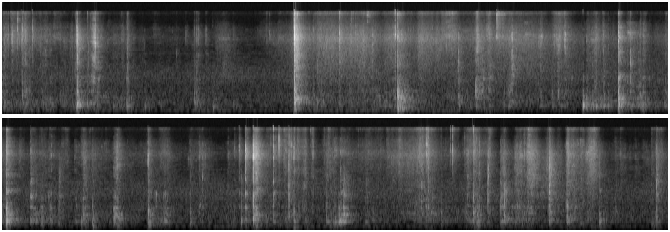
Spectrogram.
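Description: A parcel being opened by hand: irregular rustling, tearing and sharp knocks of cardboard and packing, with the loudest knocks a few seconds in.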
